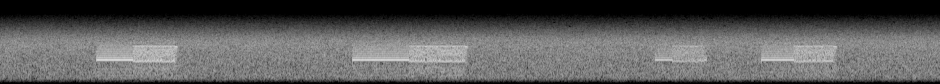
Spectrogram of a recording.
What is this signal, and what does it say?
Packet radio (AX.25, as in APRS), 1200 baud, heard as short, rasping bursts, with radio hiss.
